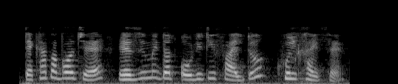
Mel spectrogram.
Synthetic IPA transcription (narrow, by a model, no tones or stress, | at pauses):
d̥ɛkʰapabɔt͡ʃɛɹezumidɔtoditifʰajltʊkʰulkʰajsɛ̰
